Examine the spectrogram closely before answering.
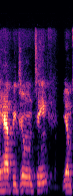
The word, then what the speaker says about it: Juneteenth: gonna be talking about uh juneteen that's that's that's how you say it juneteenth he wants to talk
